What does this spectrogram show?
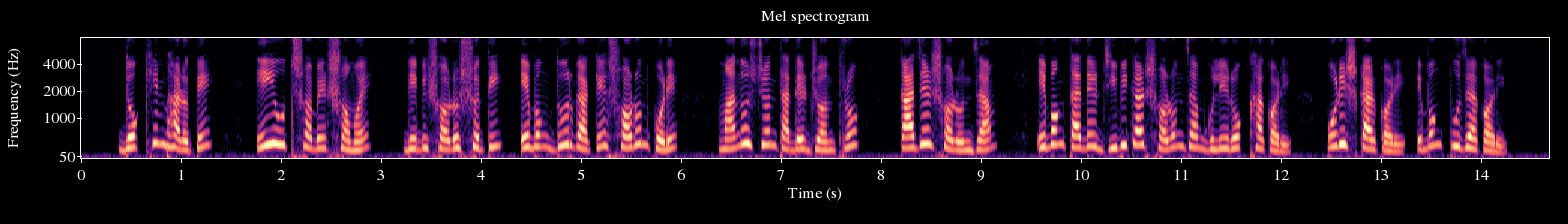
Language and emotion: Bengali, neutral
